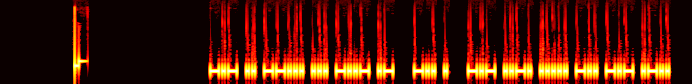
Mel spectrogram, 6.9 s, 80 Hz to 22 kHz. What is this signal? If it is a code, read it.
Morse code, heard as a keyed tone, about 37 wpm, 700 Hz. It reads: KI7SXA DE KF5DKL
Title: USA Callsign DE Callsign - 6 Characters - 40wpm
